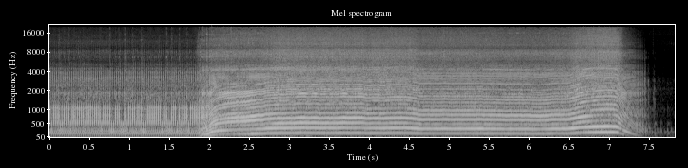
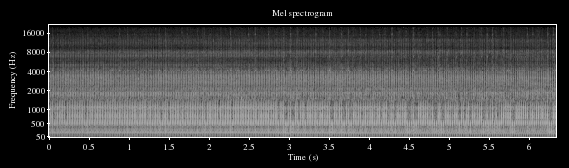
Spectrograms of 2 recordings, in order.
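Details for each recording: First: MDS 68 FS Pro four-stroke glow model engine on break-in, almost out of fuel and sucking air. High steady buzz climbs in pitch near the end, then dies as it leans out. Heavy exhaust smoke; carb appears to have been tampered with. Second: MDS 68 FS Pro glow engine during break-in at operating temperature, still tight: loud steady high buzz at even speed without surging or sagging; running cleanly, better than with the idle bar plug.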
